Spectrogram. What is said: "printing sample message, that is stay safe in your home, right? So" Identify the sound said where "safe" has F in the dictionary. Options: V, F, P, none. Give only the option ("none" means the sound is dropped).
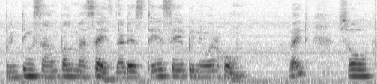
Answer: P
